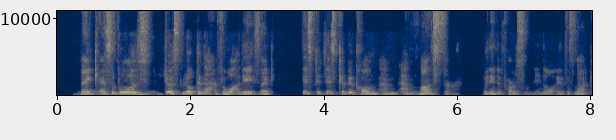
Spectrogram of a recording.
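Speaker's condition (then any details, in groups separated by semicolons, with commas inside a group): Cleft lip and palate; jaw surgery coming up shortly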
